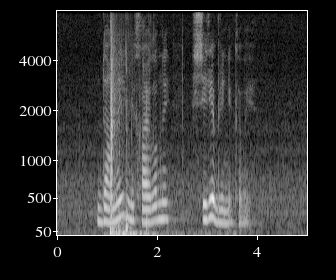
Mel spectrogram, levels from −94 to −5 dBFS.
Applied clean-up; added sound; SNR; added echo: none; Splash, splatter; 3 dB; none.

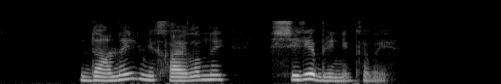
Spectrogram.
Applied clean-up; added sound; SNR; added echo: neural mask model Resemble Enhance denoiser.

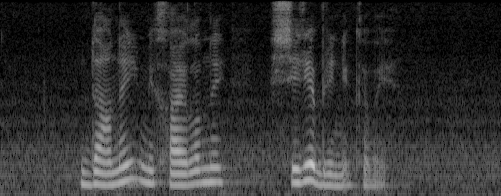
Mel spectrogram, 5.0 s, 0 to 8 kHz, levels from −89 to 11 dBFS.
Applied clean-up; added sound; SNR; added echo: none; none; none; none.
